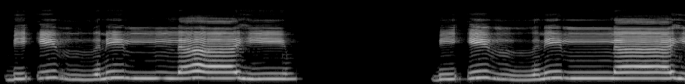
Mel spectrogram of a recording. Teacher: اللہ کی لام سے پہلے کسرہ آ رہا ہے نا، نون کے نیچے یعنی زیر آ جائے تو اللہ کی جو لام ہے وہ باریک پڑی جائے گی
